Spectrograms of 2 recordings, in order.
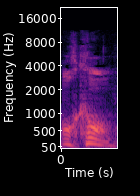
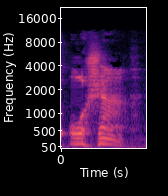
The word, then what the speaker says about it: Auchan: There's lots to discuss, but I probably should start off by saying I don't think it's called Auchan, the French retailer. My French pronunciation was awful. I think it's Auchan. There you go. That's much better, isn't it?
